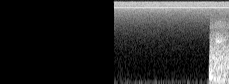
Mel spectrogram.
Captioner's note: silence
